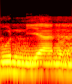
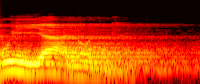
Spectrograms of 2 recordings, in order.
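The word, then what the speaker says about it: بنيان: Ini juga sama, bunyanun nggak boleh buyanun.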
